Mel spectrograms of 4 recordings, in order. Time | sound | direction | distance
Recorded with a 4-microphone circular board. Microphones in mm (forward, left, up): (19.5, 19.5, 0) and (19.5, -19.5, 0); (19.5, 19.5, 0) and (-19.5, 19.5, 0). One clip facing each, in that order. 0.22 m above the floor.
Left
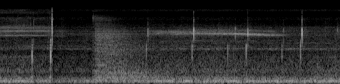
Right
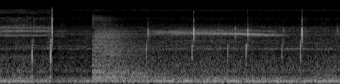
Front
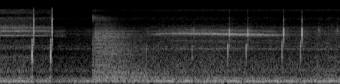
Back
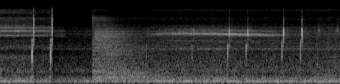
0.9 | a gunshot | 70° right | 8 m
